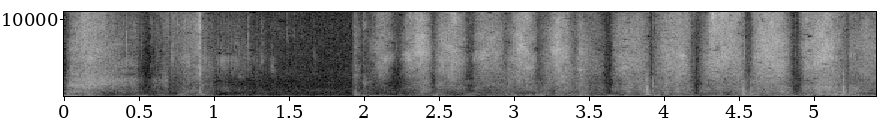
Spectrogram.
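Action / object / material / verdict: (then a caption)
scrape / leather satchel bag / leather / none. A gloved hand rubs balm into the tan leather front pockets of a vintage German satchel bag with metal clasps. Soft, breathy rubbing strokes repeat at an uneven pace, each a brushy swish with a bright top. The strokes briefly quiet in the middle, then resume more steadily.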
